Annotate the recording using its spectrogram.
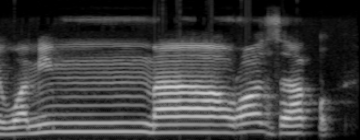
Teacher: میم کے اوپر تشدید ہے تو وہاں پر یہاں پر غنہ بھی کریں گے، را کو پر کریں گے، وَمِمَّا رَزَقْ، یہاں پر زا کو قاف کے ساتھ ملائیں گے، زق، اور قلقلہ بھی کریں گے، وَمِمَّا رَزَقْنَاهُمْ يُنفِقُونَ۔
